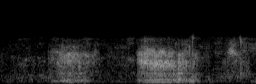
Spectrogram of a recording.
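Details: Seven-week-old puppy Gracen plays roughly with Aspen, a Husky, indoors; short rough growls swell in three bursts, the loudest in the middle, while a person repeats the puppy's name and a firm no.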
